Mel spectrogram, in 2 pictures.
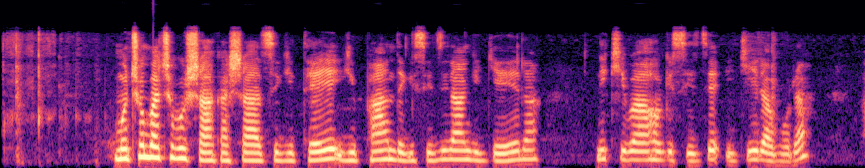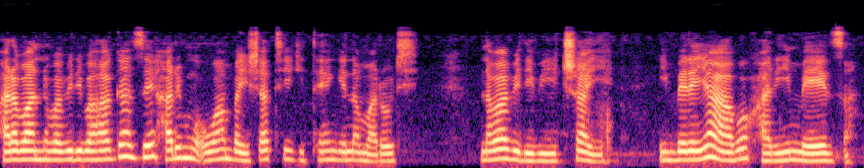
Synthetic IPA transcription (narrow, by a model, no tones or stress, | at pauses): mut͡ʃuːmbat͡ʃuβuʃaːkaʃaːt͡siɡitʰe̞ːje̞iɡipaːnde̞ɡisiziɾaːŋɡiɟe̞ɾa | nikʰiβaho̞ɡisize̞ʔiɟiɾaβuɾa | haɾaβaːn̥huβaβiɾiβahaɡaze̞haɾimŋo̞uwaːmbajiʃatʰijiɡitʰe̞ːŋɡe̞namaɾoɾi̥ | naβaβiɾiβiːt͡ʃaje̞ | imbe̞ɾe̞jaːβo̞haɾime̞ːza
